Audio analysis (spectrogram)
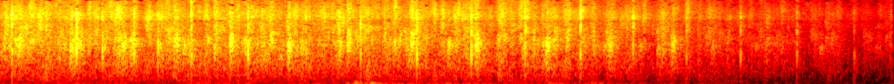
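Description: A crowd at an Omaha Press Club luncheon applauds the candidates for Mayor of Omaha, Hal Dobb and Jim Suttle, after their debate, with dense, rapid clapping for several seconds that gradually thins and fades toward the end.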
